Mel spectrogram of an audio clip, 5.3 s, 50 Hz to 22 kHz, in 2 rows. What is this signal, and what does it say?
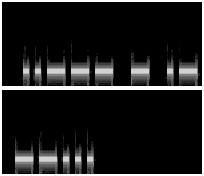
Morse code, heard as a keyed tone, about 15 wpm, 700 Hz. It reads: 2TA7
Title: CWT Exchange 15wpm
